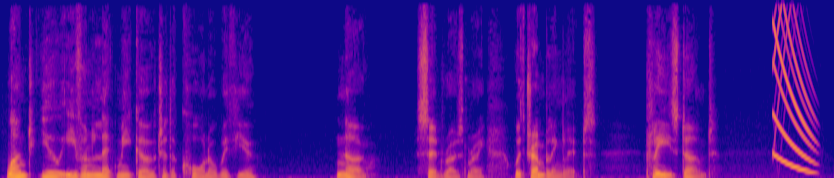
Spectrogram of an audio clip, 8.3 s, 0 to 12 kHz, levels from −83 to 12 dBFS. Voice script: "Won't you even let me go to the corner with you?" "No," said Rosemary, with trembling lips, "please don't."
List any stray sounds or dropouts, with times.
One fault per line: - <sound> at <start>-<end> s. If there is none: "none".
- chirp at 7.7-8.2 s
